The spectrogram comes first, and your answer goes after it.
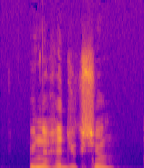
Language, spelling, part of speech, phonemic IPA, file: French, réduction, noun, /ʁe.dyk.sjɔ̃/, Fr-réduction.ogg
- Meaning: 1. reduction 2. discount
